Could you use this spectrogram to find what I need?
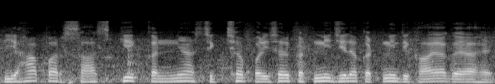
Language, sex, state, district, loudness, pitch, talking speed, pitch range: Hindi, male, Madhya Pradesh, Katni, -15 LUFS, 140 Hz, 145 wpm, 130-150 Hz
